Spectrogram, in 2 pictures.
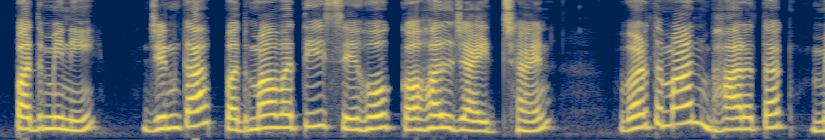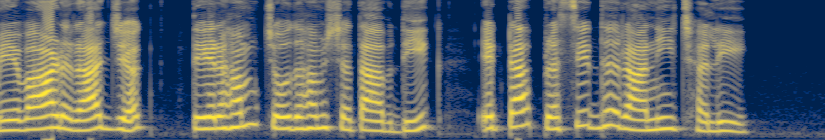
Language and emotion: Maithili, neutral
